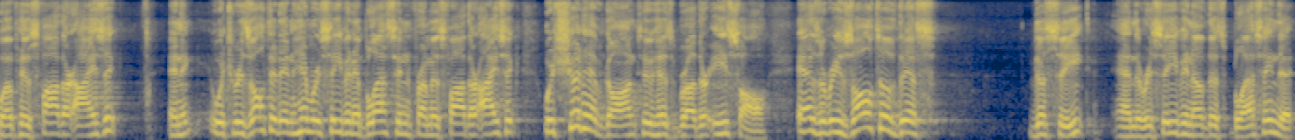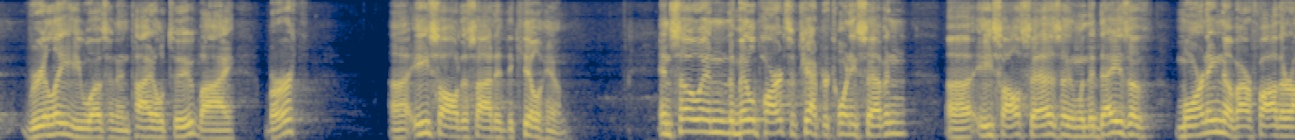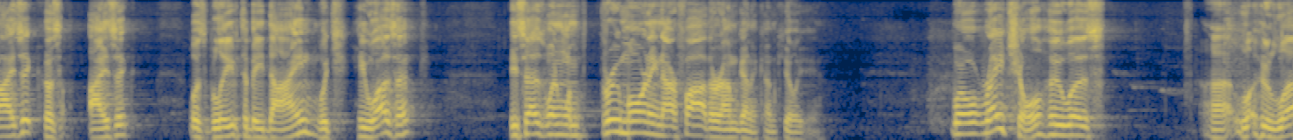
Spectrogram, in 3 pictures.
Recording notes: Live in Bethel.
